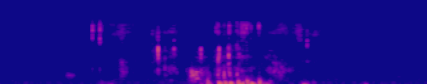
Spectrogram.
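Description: Faint computer mouse clicks and keyboard keystrokes: a scattered run of sharp clicks from about a second and a half in until nearly five seconds, with dull low knocks among them around three to four seconds in.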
